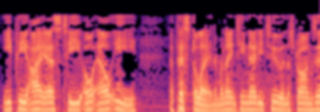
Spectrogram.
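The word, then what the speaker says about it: Epistolae (ἐπιστολή): Epistolae, or Epistolae, I guess, accent on the last ada.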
